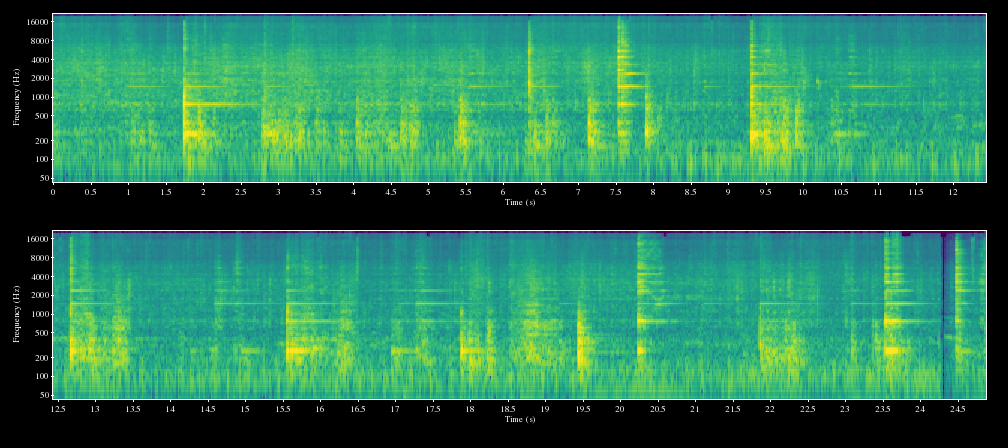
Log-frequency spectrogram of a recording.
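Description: Sabudana khichdi seasoned with coarsely ground black pepper and salt gets stirred in a pan, with soft scraping and stirring strokes recurring irregularly, plus light sizzle and a few sharp clinks of the spoon against the pan.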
